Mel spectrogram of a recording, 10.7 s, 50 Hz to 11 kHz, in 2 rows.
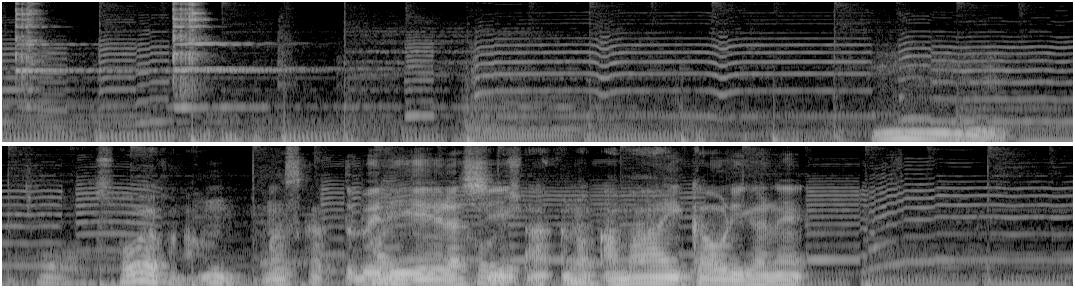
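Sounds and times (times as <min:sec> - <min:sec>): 
wine glasses clinking in a toast with Muscat Bailey A wine at Ushiku Chateau in Japan: 0:00.0 - 0:02.7
light music: 0:00.0 - 0:10.7
speech: 0:04.4 - 0:09.5.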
